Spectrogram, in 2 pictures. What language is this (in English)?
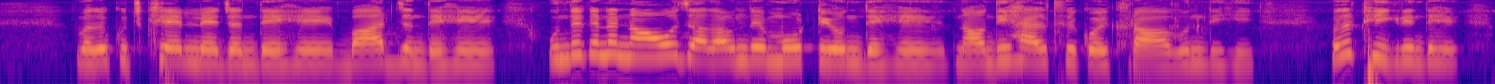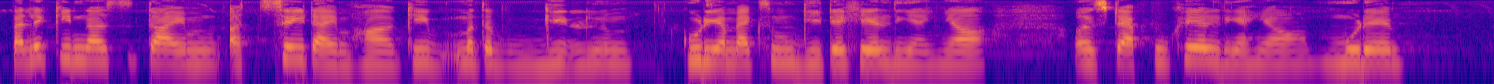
Dogri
